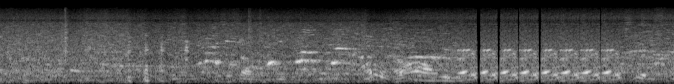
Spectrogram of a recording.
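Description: From 1.31 to 1.64 s the noise suppressor misjudged part of the sound as noise and pulled it down by about 4 dB, so for roughly a third of a second the audio sags in level before recovering.

From 4.77 to 6.21 s a CD stuck on one turn, its laser jumping back to the same point each revolution, repeats a 205 ms slice of audio seven times, each pass broken by a brief mute, giving a rapid, evenly spaced mechanical stutter.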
